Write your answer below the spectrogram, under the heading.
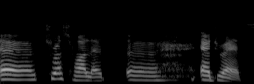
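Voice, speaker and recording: A woman with a non-native accent, speaking at a very slow pace, dry and close with no echo, against a quiet background. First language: not English. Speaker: community member asking a question. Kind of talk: casual Q&A. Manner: halting.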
